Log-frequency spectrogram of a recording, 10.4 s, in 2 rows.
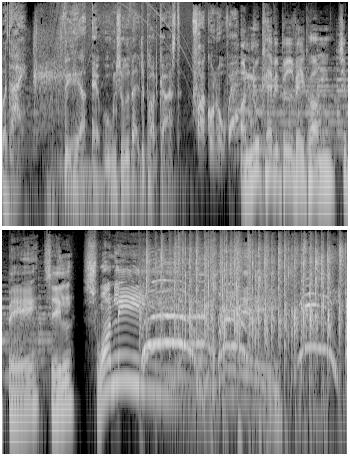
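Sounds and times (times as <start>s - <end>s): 
speech: 0.9s - 7.9s
audience applause welcoming guests: 7.2s - 10.3s.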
